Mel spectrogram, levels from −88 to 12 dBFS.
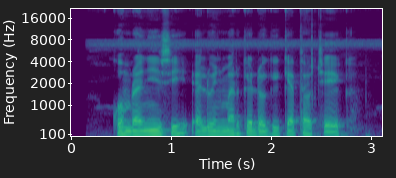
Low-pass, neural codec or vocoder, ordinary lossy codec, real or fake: none; none; none; real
